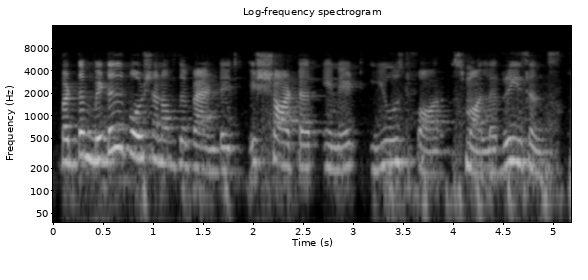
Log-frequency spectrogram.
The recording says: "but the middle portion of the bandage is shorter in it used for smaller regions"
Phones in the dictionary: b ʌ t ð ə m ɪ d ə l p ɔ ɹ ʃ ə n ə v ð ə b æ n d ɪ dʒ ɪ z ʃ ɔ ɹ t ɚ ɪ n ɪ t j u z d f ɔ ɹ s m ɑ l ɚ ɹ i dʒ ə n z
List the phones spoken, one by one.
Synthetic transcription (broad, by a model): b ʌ t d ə m ɪ d ə l p ɔ ɹ ʃ ə n ə v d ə b æ n d ɪ dʒ ɪ z ʃ ɔ ɹ t ɚ ɪ n ɪ t j u z d f ɔ ɹ s m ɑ l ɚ ɹ i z ə n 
